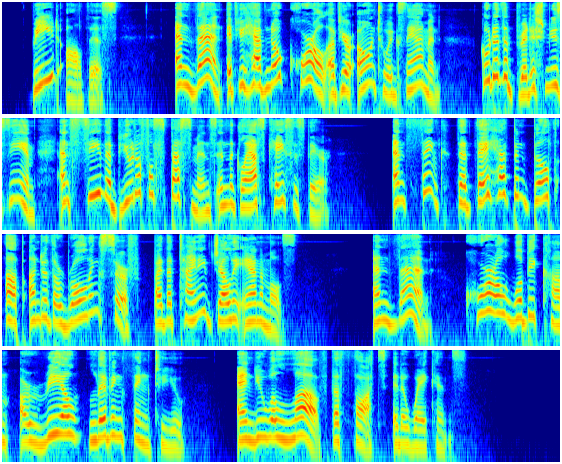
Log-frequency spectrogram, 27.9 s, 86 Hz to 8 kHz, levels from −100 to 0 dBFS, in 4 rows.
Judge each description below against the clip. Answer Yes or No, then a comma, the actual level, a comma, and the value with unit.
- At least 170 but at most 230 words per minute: No, average, 140 wpm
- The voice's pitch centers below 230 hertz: No, very high, 255 Hz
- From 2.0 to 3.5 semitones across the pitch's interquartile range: No, wide, 5.5 semitones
